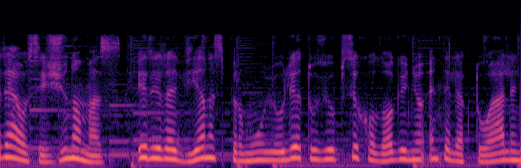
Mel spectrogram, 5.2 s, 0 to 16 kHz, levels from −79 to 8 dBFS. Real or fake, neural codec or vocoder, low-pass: real; none; 7.2 kHz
